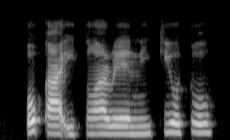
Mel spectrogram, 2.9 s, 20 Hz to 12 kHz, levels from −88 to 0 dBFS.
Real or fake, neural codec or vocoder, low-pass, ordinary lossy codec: fake; codec, 16 kHz, 2 kbps, FunCodec, trained on Chinese and English, 25 frames a second; 7.2 kHz; none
